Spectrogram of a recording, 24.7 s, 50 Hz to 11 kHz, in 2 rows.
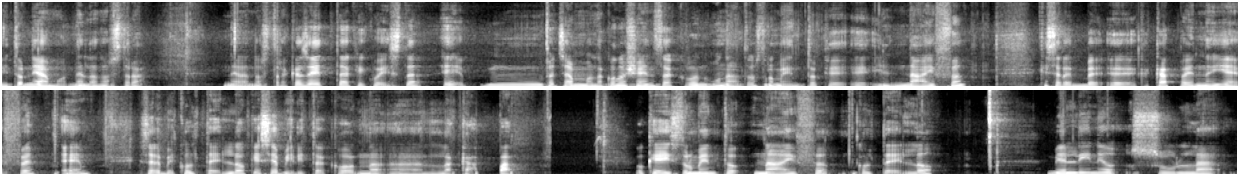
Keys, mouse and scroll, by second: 1.3-1.9 scroll up 1, 1.9-3.7 middle drag, 21.5-23.5 middle drag.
